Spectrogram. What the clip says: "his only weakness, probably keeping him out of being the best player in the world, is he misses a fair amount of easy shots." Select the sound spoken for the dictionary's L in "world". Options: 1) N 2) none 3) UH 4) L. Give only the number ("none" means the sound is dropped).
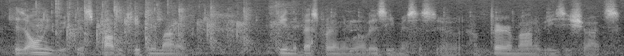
4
